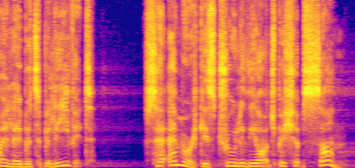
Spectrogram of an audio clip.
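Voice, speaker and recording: A cautious retainer in a fantasy game, with long hall reverb around a husky voice. He questions deferentially in archaic phrases, his intonation swinging widely with doubt. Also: high voice, expressive, fast talker. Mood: doubtful.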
